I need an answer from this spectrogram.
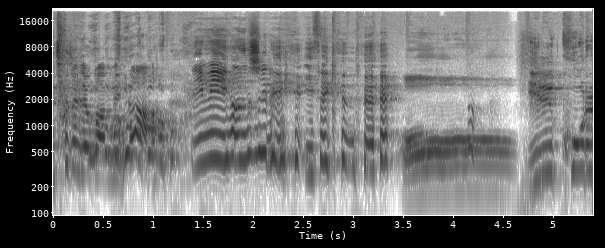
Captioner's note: laughs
